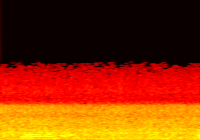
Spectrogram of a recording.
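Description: Heavy rain pouring down in a loud, steady hiss, too loud to talk over. A brief voice sounds about half a second in.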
